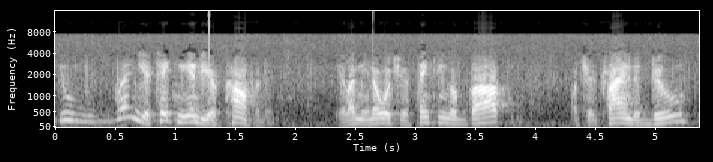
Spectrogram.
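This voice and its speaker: A man's voice: fairly high pitch, very animated, brisk, pushed and bright, exaggerated voice. An actor playing an earnest, admiring teenage boy in a 1940s radio serial, hesitant and wide-eyed. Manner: eager, wide-eyed, hesitant with "well" and "gee". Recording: dull scratchy 1940 radio transcription.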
